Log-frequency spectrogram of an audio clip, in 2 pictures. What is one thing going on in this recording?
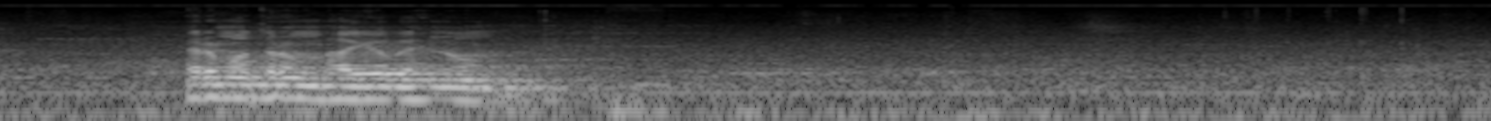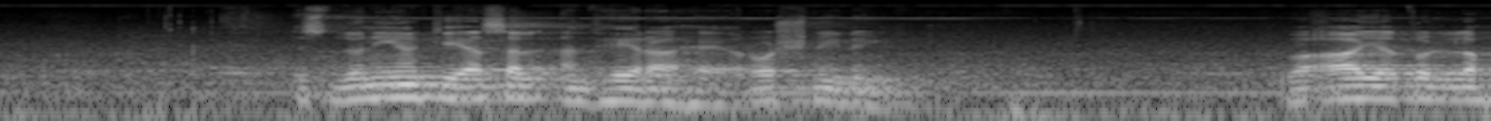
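An elderly man speaks slowly and with feeling through a microphone, pausing between phrases.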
